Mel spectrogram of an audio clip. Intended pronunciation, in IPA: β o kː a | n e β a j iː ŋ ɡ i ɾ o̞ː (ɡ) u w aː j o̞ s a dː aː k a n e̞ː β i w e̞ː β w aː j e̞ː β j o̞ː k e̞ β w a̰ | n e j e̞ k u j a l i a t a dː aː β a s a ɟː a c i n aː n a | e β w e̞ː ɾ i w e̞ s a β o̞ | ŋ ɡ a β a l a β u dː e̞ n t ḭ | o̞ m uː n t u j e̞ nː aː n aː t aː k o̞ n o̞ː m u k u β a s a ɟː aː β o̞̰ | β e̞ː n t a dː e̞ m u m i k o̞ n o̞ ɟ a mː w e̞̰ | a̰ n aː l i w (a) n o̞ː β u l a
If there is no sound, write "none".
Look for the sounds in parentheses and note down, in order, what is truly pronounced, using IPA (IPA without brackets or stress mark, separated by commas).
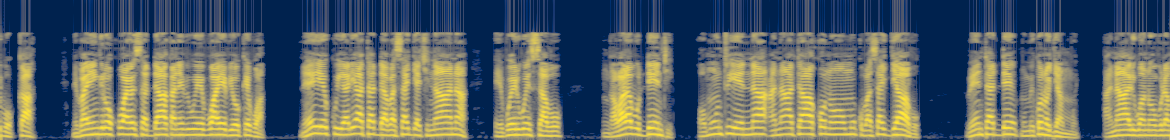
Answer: k, a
